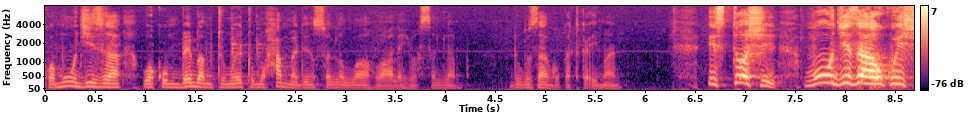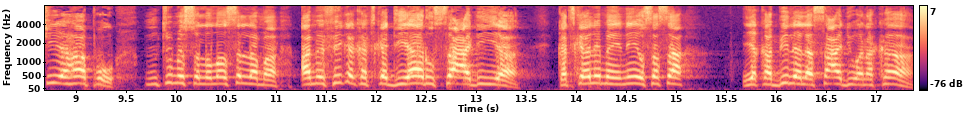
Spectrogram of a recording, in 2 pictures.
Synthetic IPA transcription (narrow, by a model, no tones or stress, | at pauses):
kwamud͡ʒizawakum̩bɛɓam̩tumɛwɛtumuhamːadinsɑlːɑlːɑ̰hua̰lḛhɛwasalːa̰m | nduɡuza̰ŋɡukati̥ka̰ḭma̰ni | istɔʃi | mud͡ʒizahaukuiʃiaɦapɔ | m̩tumɛsalːalːaːhwasalːamaː | mɛfikakati̥kadiaɾusaadija | kati̥kajalɛmaɛnɛɔsasa | jakaɓilalasadiwanakaː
